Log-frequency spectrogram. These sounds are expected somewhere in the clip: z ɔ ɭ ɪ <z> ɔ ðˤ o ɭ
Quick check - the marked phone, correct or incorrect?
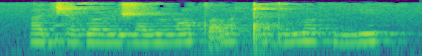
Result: incorrect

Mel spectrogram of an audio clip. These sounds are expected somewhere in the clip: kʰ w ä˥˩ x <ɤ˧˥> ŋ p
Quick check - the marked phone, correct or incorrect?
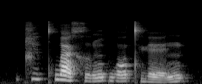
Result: correct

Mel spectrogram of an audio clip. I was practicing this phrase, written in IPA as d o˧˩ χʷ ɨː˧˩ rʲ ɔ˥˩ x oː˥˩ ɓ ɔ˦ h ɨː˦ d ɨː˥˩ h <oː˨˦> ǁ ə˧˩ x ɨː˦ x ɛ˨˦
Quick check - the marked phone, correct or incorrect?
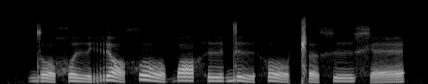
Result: incorrect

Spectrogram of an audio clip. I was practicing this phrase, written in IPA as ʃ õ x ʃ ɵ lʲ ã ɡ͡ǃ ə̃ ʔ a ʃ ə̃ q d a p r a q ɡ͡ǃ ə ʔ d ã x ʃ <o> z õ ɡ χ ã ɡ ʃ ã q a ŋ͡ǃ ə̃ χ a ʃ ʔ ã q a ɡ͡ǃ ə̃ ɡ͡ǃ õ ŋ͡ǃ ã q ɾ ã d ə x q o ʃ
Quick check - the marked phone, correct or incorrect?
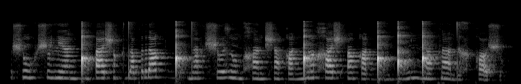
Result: incorrect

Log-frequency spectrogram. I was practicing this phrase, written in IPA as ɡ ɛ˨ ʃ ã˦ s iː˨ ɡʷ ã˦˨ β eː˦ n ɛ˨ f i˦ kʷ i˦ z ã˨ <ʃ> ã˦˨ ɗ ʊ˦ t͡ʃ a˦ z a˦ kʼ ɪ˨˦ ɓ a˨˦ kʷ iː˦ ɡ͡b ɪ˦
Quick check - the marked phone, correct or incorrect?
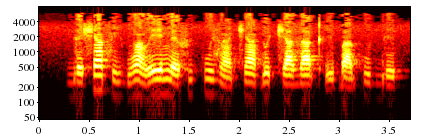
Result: incorrect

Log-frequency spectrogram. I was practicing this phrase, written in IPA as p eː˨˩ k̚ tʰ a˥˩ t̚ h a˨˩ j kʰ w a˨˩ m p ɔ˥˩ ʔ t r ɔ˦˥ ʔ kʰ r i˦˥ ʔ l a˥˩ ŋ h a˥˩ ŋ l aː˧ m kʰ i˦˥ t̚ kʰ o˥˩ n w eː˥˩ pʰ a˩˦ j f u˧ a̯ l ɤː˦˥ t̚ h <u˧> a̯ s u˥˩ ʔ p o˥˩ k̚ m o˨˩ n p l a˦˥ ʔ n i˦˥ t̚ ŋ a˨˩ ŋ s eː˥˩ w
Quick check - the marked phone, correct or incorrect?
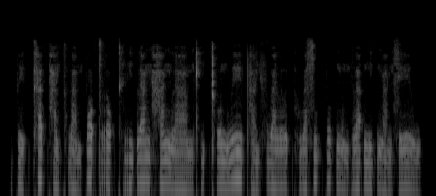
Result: incorrect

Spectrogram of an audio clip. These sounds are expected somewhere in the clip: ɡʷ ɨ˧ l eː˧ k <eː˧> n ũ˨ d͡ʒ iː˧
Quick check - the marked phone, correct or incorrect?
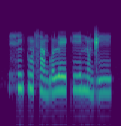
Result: incorrect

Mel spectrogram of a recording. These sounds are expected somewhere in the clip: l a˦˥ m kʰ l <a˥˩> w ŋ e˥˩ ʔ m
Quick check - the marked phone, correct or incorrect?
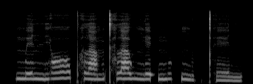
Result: correct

